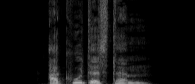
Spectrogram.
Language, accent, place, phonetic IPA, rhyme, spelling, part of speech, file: German, Germany, Berlin, [aˈkuːtəstəm], -uːtəstəm, akutestem, adjective, De-akutestem.ogg
- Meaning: strong dative masculine/neuter singular superlative degree of akut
